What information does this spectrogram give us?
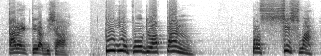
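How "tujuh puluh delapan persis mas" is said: higher, tense calling out of the numbers; excited counting. Real, not acted. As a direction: call the count as the big moment arrives. Counting up to the target.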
